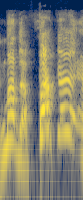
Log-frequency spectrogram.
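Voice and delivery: high-pitched, indignant retold curse; retold cussing. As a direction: toss the curse out high, still heated. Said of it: "And I kept cussing".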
